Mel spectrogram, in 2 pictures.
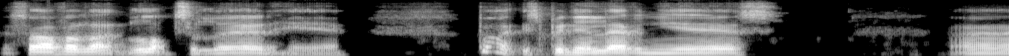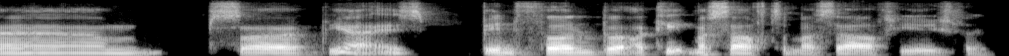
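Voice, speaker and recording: A man's voice: fairly low pitch, measured pace, a little mellow. A middle-aged man whose first language was Polish, chatting casually on a video call and rambling with lots of "you know". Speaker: livestream co-host. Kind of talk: casual chat.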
